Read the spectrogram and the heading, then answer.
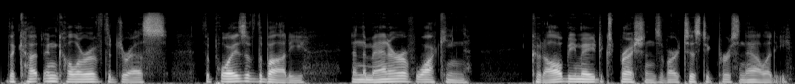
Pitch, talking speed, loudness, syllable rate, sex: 115 Hz, 190 wpm, -17 LUFS, 6.0 syllables/s, male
